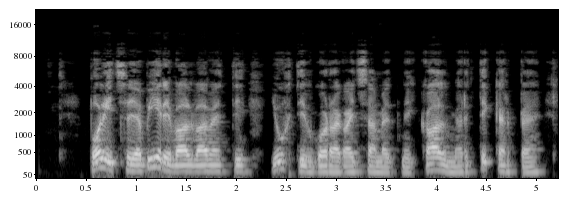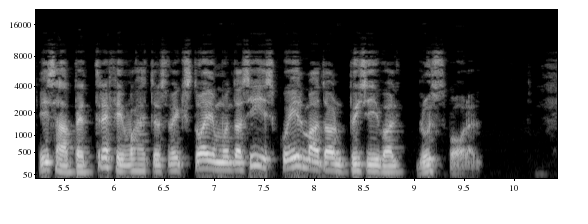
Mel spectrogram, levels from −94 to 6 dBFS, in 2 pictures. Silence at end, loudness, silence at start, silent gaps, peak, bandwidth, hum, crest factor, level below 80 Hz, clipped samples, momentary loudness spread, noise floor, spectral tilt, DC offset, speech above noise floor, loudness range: 0.85 s; -19 LUFS; 0.55 s; none; -2 dBFS; 9.6 kHz; none; 18 dB; -56 dBFS; under 0.1%; 11 LU; -74 dBFS; -4.5 dB/octave; under 0.1%; 55 dB; 3 LU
